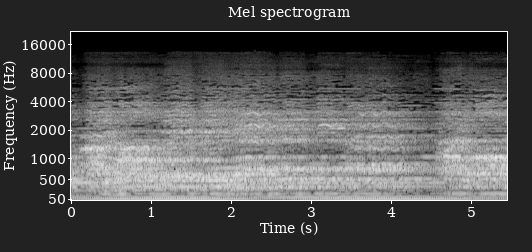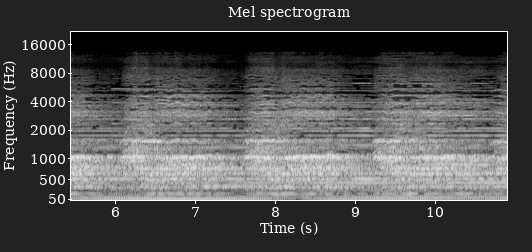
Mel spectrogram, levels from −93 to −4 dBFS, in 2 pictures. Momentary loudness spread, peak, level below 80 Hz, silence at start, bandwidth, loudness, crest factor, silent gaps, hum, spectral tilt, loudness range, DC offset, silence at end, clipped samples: 5 LU; -2 dBFS; -30 dBFS; 0 s; 13 kHz; -17 LUFS; 14 dB; none; none; -5 dB/octave; 2 LU; under 0.1%; 0 s; under 0.1%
